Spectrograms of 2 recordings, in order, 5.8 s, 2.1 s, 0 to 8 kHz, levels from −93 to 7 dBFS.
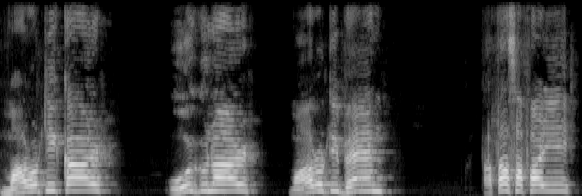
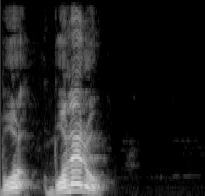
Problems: none marked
